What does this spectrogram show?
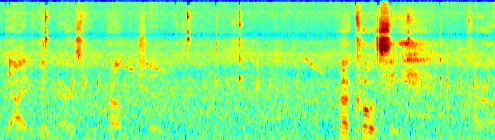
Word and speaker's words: Rakosi: Carl Rakosi. Probably should be Rakosi, because I suspect it's Hungarian. I know Rakos is we mispronounce it Rakos. It's a Hungarian. But Hungarians pronounce S's kind of like our SHs, and vice versa.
